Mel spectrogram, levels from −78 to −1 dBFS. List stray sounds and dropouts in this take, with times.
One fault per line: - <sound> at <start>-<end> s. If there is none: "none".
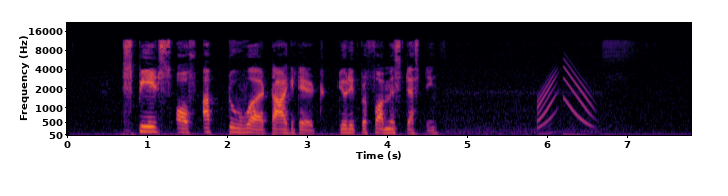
- chirp at 5.9-6.6 s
